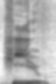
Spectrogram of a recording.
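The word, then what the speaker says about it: Huw: Yeah, the the Hugh the the surname there um H U W. Uh it's heu. That's how it's said. He cuz the the U is an I or is an E sound like in my name.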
